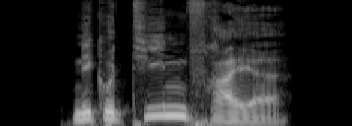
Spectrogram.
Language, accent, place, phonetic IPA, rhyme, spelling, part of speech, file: German, Germany, Berlin, [nikoˈtiːnfʁaɪ̯ə], -iːnfʁaɪ̯ə, nikotinfreie, adjective, De-nikotinfreie.ogg
- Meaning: inflection of nikotinfrei: 1. strong/mixed nominative/accusative feminine singular 2. strong nominative/accusative plural 3. weak nominative all-gender singular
